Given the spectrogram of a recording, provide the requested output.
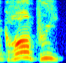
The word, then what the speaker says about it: Grand Prix: Grand Prix. Please, it's French. Yeah, you don't pronounce the S after the Grand. Grand. Grand Prix. Yeah, Okay, yeah. Grand. You pronounce it. Okay, the Grand Prix.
